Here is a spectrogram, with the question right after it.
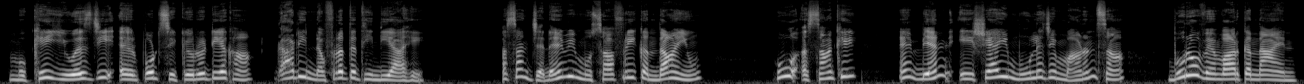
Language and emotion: Sindhi, disgusted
